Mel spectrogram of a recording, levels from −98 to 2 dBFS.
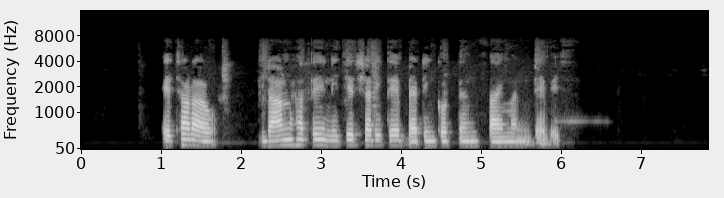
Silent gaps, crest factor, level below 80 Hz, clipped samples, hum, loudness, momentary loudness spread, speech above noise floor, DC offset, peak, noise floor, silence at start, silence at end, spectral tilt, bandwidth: none; 20 dB; -68 dBFS; under 0.1%; 50 Hz at -50 dBFS; -20 LUFS; 8 LU; 70 dB; under 0.1%; -2 dBFS; -90 dBFS; 1.05 s; 1.65 s; -6.5 dB/octave; 7.2 kHz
